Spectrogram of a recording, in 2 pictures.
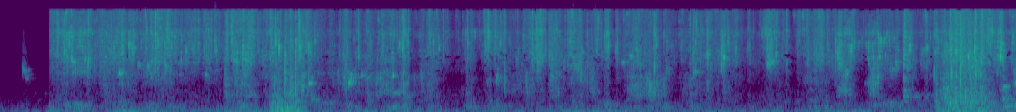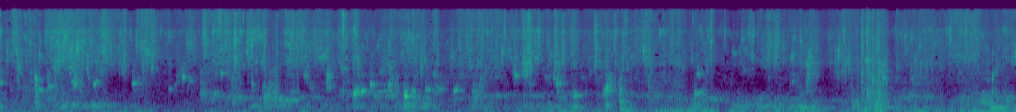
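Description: Water runs steadily from a tap for the whole stretch while cats are bathed, splashing and trickling into a basin with occasional sharper splashes, close by and fairly loud.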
